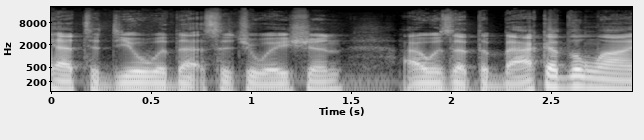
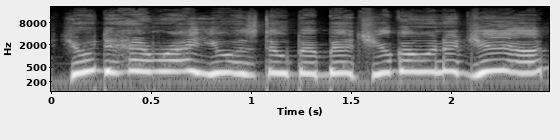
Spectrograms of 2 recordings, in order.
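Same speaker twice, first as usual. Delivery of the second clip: hammed-up high scolding voice; shrieking accuser. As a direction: screech the verdict in a put-on voice. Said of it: "acted quarrel, accuser".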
